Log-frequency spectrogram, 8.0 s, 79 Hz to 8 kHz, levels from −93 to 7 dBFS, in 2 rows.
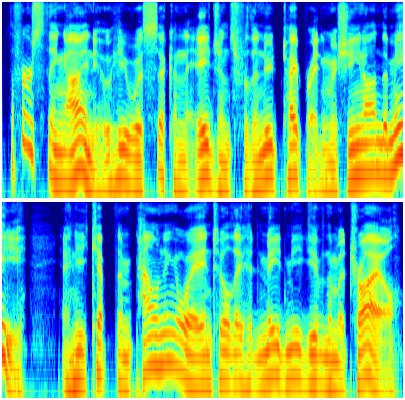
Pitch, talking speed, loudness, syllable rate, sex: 115 Hz, 245 wpm, -18 LUFS, 5.7 syllables/s, male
